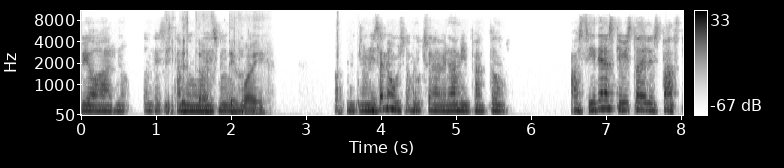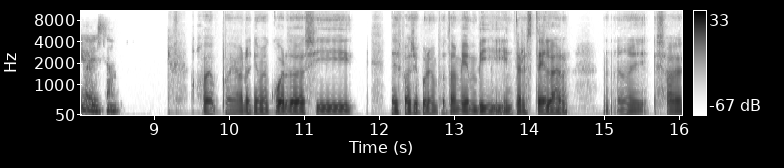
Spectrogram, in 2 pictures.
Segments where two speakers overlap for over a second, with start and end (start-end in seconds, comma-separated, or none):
1.1-2.4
